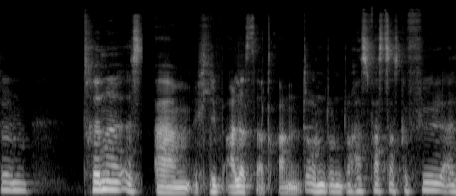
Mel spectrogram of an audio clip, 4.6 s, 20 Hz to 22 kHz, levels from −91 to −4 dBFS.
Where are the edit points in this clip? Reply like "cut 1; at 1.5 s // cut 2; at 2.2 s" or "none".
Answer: cut 1; at 1.4 s // cut 2; at 3.0 s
